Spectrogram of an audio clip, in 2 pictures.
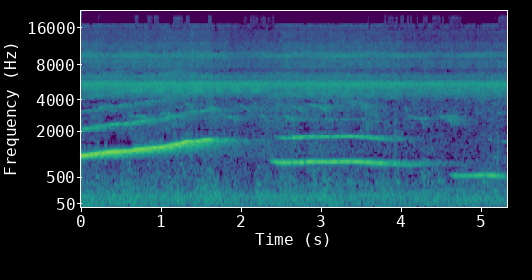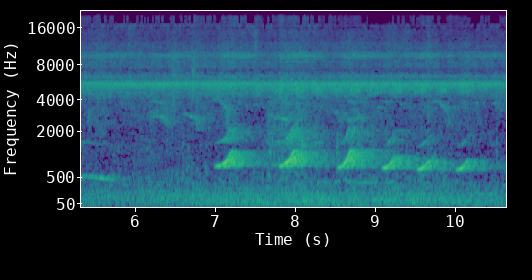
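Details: Gibbons calling from forest near a settlement, visiting daily for wild fruit; a few long rising and falling whoops give way to a fast run of short upward-swooping notes, several per second.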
